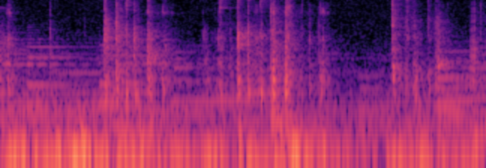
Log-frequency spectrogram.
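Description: Quiet keyboard typing as a git config command is entered on a computer keyboard: many rapid, irregular keystroke clicks with brief pauses, faint throughout.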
